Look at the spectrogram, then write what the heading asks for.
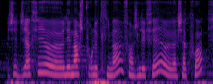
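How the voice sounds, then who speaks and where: This woman has an ordinary speaking voice. Her pitch is fairly high. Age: 40s. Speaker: volunteer activist, logistics. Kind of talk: interview.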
